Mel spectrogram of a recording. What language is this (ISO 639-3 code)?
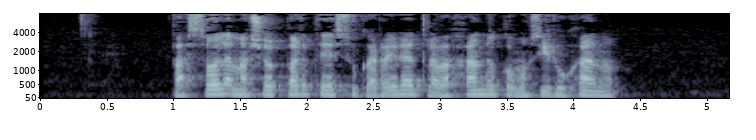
spa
